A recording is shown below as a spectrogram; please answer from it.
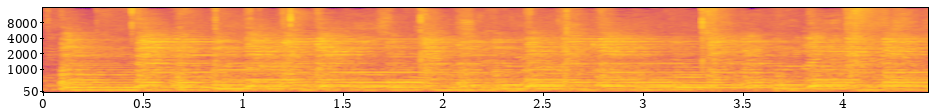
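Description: Electric guitar played live and loud, a blues riff of ringing, sustained notes.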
